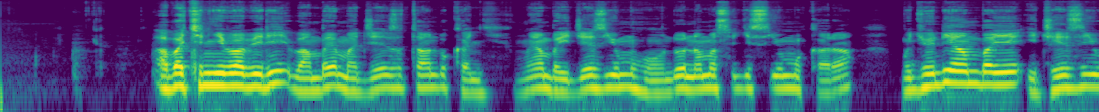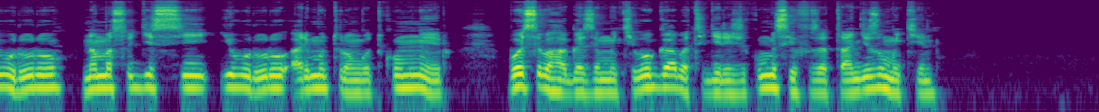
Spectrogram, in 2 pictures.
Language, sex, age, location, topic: Kinyarwanda, male, 25-35, Nyagatare, government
